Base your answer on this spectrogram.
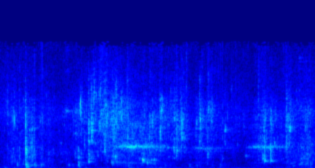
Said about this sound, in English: Is that washed? I'll just wash it.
